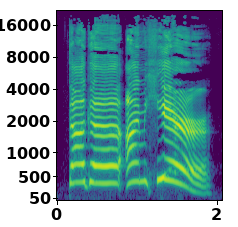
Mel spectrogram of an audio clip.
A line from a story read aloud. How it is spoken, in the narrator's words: Luo Fanli shouts in greeting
